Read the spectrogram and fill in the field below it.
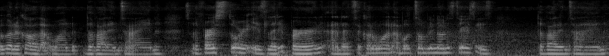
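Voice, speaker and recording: The voice has an animated tone. Audible room echo and noticeable background noise are present. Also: woman. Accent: Jamaican. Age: adult. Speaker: vlogger. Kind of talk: storytelling.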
